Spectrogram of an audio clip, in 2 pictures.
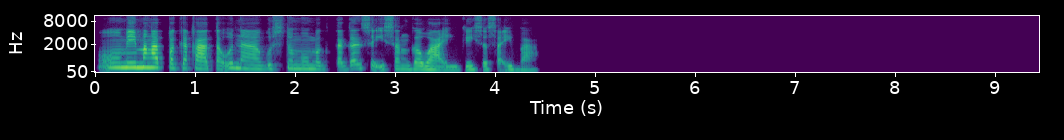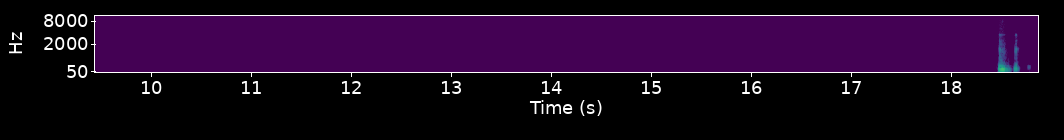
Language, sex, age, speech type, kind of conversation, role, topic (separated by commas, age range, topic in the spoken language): Filipino, female, 35-39, read, expert-assistant, expert, Paano makakatulong ang mga aral ng ebolusyon at pag-aangkop sa pagharap sa stress araw-araw?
